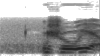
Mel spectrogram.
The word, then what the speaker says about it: Joliet: Then Joliet, okay, I don't see the I, but, okay. Joliet, that's how you pronounce it.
